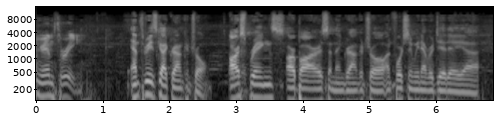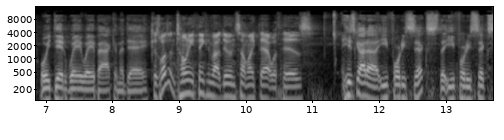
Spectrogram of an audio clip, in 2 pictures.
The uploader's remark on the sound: from ITR Expo 2015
